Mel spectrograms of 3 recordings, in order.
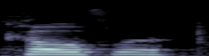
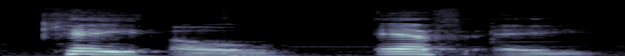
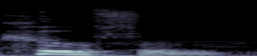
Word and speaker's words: Kofa: I have been your humble host Kofa Ko FA not not kufu not kofi or any variation thereof. Kofa rhymes with sofa easy to say easy to spell.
